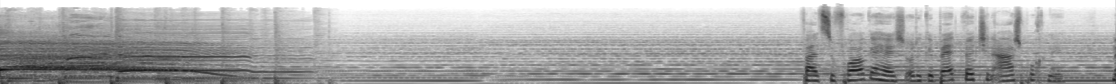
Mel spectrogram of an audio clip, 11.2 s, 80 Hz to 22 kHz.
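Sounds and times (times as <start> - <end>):
large audience shouting a collective war cry: 0.0 - 2.7
steady pounding beat: 0.0 - 3.2
speech: 8.0 - 10.9.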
